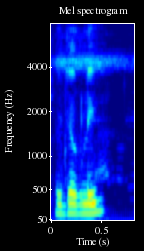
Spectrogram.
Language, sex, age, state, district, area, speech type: Santali, male, 60+, Odisha, Mayurbhanj, rural, spontaneous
